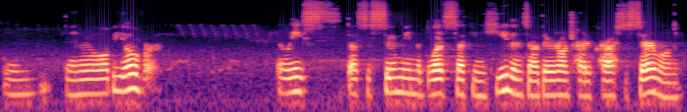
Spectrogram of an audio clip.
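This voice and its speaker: A woman's voice: medium pitch, flat delivery, fairly quick, darkish tone, lightly acted, rough recording. A woman playing a feisty, blunt young farm woman and bride-to-be in an audio drama, forthright and sardonic. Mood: indignant.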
